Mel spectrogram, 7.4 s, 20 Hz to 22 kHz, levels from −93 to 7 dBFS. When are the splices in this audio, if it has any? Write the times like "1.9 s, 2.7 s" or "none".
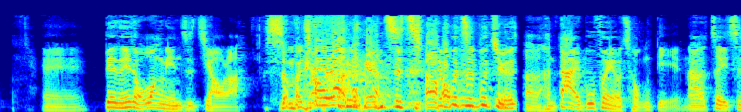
5.1 s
